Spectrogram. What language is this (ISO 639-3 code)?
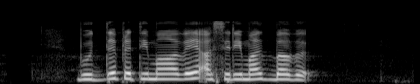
sin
